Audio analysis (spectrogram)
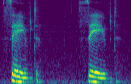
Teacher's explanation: For example, the verb to save. The final sound is the v voiced consonant sound, so the ed will take the d voiced d sound ending.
